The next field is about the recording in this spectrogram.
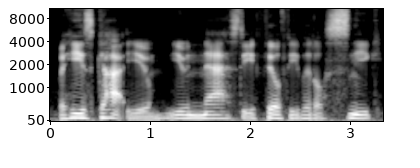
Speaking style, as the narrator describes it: he spat on Sam's neck

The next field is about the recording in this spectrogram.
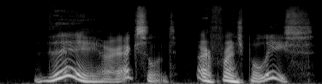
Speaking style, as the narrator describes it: he murmured to himself

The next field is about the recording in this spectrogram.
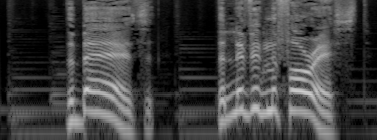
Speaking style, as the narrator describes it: his father shouted

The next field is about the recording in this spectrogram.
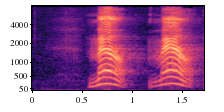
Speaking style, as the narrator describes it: he cried

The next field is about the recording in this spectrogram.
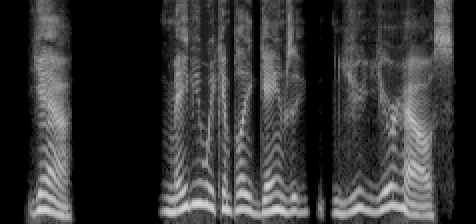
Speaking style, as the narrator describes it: he just sputtered out

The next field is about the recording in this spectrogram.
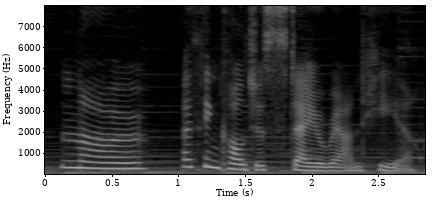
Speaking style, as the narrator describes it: said sadly

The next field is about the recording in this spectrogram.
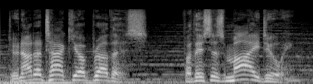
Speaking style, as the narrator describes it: the Lord spoke to him sternly, saying

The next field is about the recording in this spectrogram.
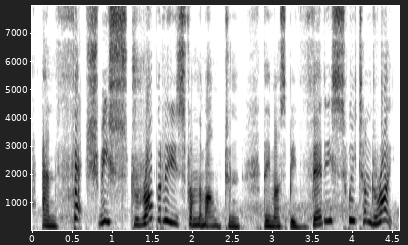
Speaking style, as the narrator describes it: she shouted

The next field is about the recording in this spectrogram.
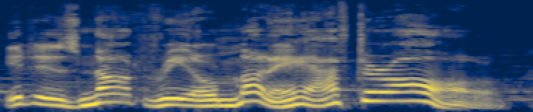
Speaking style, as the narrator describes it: cried the man

